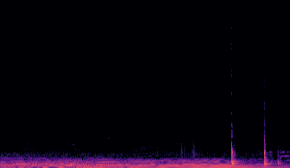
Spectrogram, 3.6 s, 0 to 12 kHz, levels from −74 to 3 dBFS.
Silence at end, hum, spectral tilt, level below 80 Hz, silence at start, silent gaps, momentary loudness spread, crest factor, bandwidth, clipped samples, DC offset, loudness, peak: 0 s; none; -11 dB/octave; -54 dBFS; 0 s; none; 5 LU; 20 dB; 4.1 kHz; under 0.1%; under 0.1%; -32 LUFS; -12 dBFS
